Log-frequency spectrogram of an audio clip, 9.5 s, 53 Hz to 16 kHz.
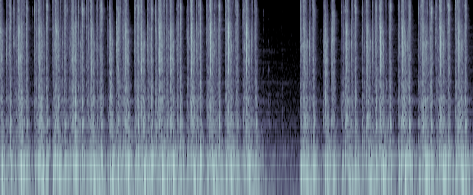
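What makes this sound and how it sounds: Fingertips type continuously on the black keys of a vintage 1950s beige metal Remington typewriter resting on a wooden desk. Rapid, irregular mechanical clacks with a bright, sharp attack and a low thump underneath fill the clip. The typing stops briefly for about a second near the middle, then resumes at the same pace.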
